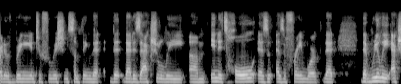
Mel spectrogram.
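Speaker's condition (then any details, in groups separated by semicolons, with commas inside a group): No condition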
